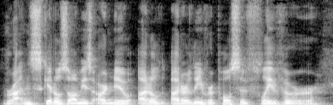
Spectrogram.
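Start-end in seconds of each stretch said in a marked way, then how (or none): none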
